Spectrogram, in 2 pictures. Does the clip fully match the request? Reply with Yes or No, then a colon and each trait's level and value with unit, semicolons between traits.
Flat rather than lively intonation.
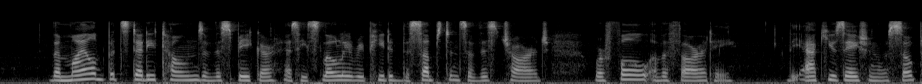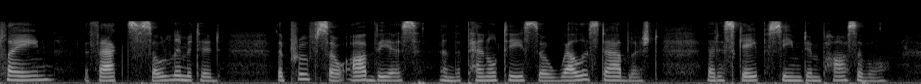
Yes: narrow, 2.1 semitones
